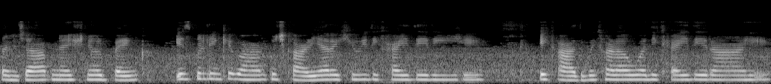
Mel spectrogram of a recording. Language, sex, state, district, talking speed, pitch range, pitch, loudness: Hindi, female, Uttar Pradesh, Muzaffarnagar, 185 wpm, 210-225 Hz, 220 Hz, -15 LUFS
